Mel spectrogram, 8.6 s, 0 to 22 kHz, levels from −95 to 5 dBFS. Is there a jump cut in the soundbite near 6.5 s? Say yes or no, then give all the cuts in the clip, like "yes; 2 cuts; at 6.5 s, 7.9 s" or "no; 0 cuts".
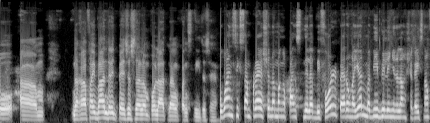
no; 1 cut; at 4.4 s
